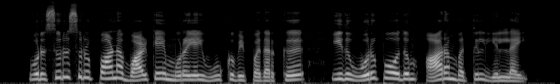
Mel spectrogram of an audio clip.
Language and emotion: Tamil, neutral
